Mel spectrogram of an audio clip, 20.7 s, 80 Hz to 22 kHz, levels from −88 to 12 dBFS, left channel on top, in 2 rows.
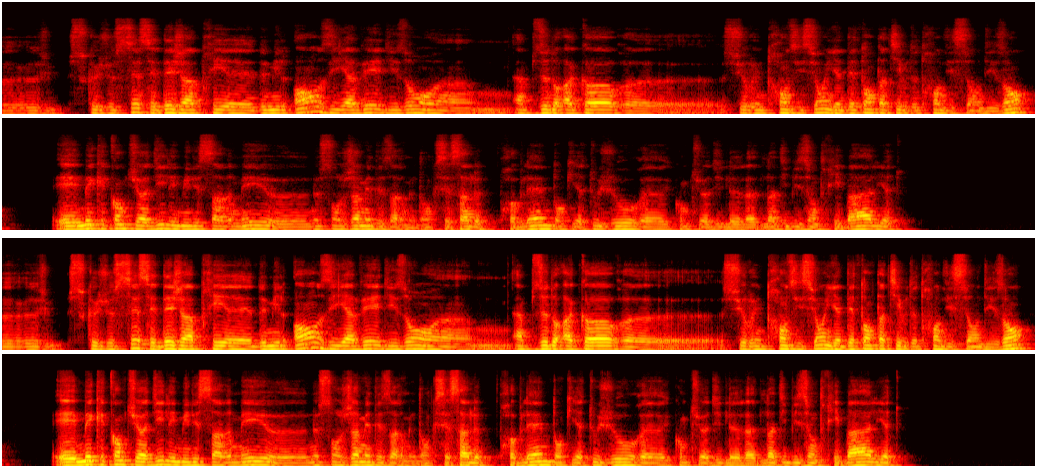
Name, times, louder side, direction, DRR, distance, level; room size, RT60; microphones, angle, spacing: voice 1, 0.0-10.2 10.9-19.3, right 4 dB, 80° right, 0.4 m, -23 dB
3.5 x 2.1 x 2.7 m
head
